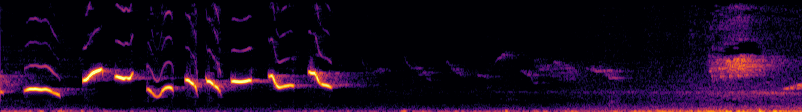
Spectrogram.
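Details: Masteran recording from Lombok of common iora and bar-winged prinia for cage-bird training: a fast burst of about nine clear looping chirps, then fading into low rumbling noise and a faint hiss.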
